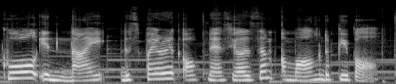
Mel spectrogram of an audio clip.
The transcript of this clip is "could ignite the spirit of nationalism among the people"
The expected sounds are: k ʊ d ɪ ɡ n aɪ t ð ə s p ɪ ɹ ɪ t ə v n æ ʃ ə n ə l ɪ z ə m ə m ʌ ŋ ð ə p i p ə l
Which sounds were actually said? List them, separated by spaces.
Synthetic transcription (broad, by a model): k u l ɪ n aɪ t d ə s p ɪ ɹ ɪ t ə f n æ s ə ə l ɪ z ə m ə m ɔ ŋ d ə p i p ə l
